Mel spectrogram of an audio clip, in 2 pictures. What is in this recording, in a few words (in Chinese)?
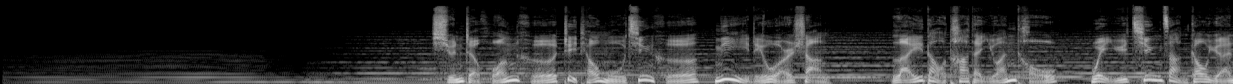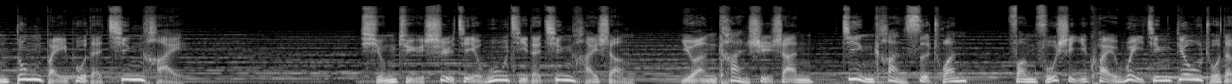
男, 专题, 金融扶贫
